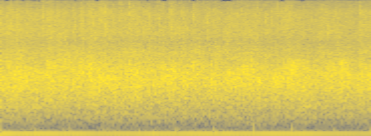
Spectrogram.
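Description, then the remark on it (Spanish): An audience applauds God, a dense, steady wash of many hands clapping that holds at an even loudness for the whole stretch, with a low electrical hum underneath and no voices. “ese aplauso al que vive por los siglos de los siglos y es Dios.”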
